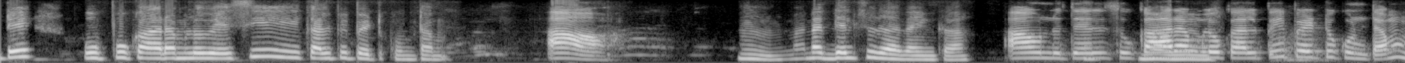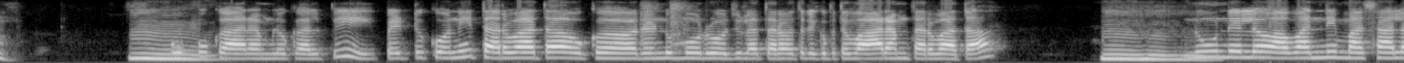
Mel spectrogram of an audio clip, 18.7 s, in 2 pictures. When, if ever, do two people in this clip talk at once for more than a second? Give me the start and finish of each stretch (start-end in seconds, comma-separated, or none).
none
